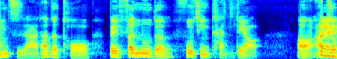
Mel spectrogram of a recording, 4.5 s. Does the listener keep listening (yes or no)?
yes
